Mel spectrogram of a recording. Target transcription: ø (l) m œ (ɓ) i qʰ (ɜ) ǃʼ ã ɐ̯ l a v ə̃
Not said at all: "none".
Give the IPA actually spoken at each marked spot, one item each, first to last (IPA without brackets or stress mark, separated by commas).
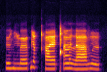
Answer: ʎ, ɓ, æ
